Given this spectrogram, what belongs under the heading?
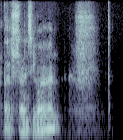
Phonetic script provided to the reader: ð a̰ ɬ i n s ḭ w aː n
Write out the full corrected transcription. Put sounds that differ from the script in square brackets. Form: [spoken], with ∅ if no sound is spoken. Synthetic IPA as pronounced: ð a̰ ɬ [a] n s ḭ w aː n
